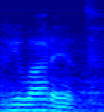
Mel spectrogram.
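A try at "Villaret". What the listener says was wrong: Vilaré, não diz o T.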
